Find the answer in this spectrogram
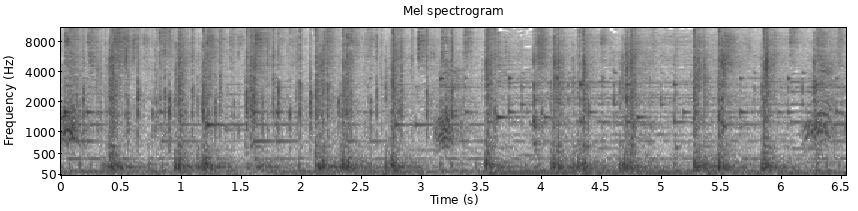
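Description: High school marching band playing its field show, led by percussion: mallet instruments and drums strike a repeated beat over sustained tones. A low held note comes in about halfway through.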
